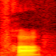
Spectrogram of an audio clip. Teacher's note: ফা উচ্চারণ উপরের দাঁতের আগা আর নিচের ঠোঁটের পেটে লাগবে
